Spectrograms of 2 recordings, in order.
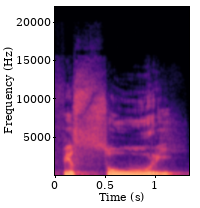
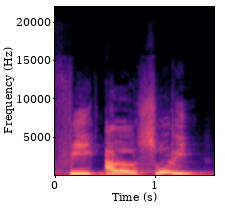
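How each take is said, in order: First: The article merges into a doubled s sound. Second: The article al is sounded out separately. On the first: The speaker calls it right. "tapi fis suri. Langsung dimasukkan" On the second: The speaker calls it wrong. "bukan fi al suri"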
